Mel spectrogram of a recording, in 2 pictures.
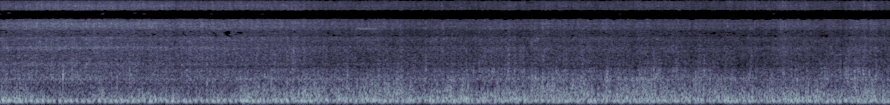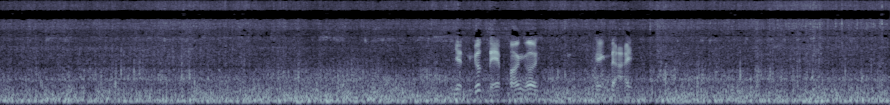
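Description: Wind blows steadily and roars across an open outdoor space.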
